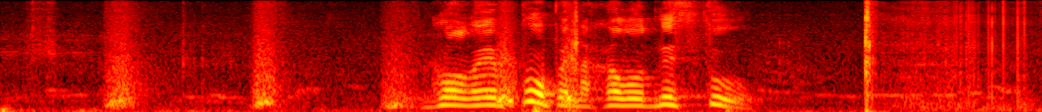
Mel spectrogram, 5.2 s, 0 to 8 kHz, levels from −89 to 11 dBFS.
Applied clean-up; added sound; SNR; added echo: none; Whoosh, swoosh, swish + Fire; 7 dB; none.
